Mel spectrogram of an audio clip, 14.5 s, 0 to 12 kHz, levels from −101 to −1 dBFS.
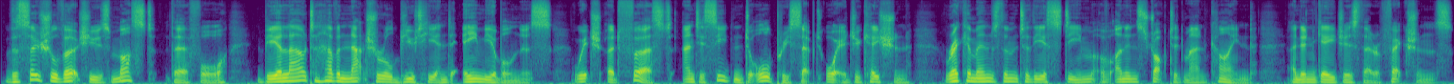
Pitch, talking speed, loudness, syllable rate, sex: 105 Hz, 145 wpm, -20 LUFS, 5.1 syllables/s, male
